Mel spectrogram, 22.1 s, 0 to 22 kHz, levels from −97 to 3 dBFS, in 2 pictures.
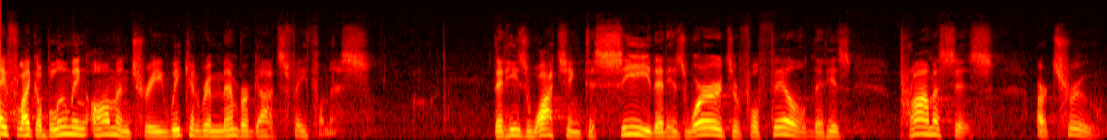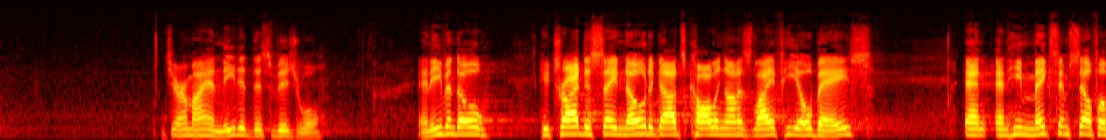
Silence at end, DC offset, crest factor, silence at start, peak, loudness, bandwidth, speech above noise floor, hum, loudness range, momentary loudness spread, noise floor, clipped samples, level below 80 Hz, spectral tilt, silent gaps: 0 s; under 0.1%; 24 dB; 0 s; -2 dBFS; -25 LUFS; 10.5 kHz; 45 dB; none; 16 LU; 22 LU; -71 dBFS; under 0.1%; -84 dBFS; -5 dB/octave; none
